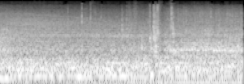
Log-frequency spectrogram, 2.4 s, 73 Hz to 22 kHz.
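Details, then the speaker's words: Remanufactured replacement turbocharger on a John Deere 7410 tractor (old turbo had almost 13,000 hours, tractor had lost power), warming up after fitting: loud, deep, steady diesel roar under throttle with audible turbo whistle, small puffs of black smoke, no scraping or rubbing; normal running under load. "my ears have gotten to the point where I can't hear anything anymore but oh I can hear that turbo whistling"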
